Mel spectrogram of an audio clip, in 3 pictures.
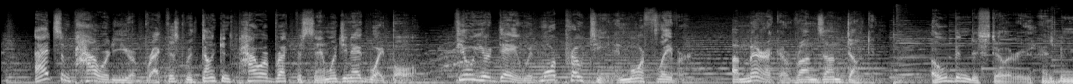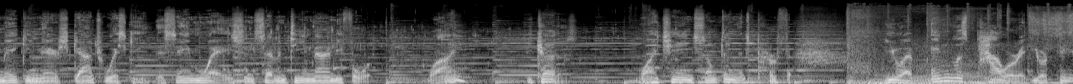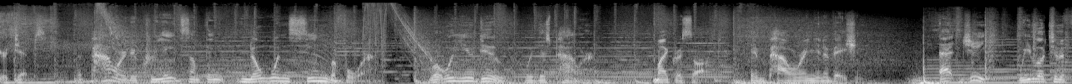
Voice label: Commercial, Voice Over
